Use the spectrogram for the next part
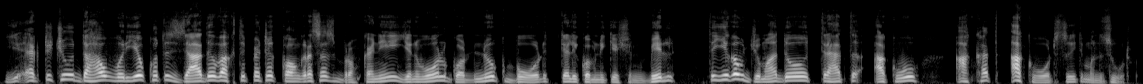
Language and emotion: Kashmiri, neutral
